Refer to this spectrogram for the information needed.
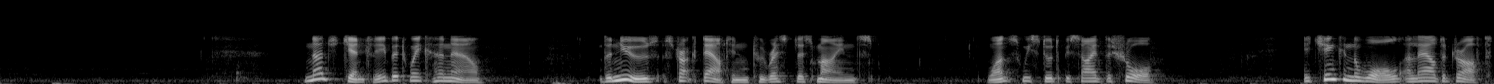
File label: british, open speech; uk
